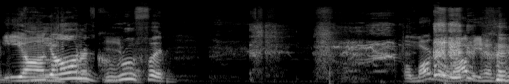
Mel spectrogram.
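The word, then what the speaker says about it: Ioan Gruffudd: So the guy who nobody can pronounce. Oh, his name is Eon Gruffudd.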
